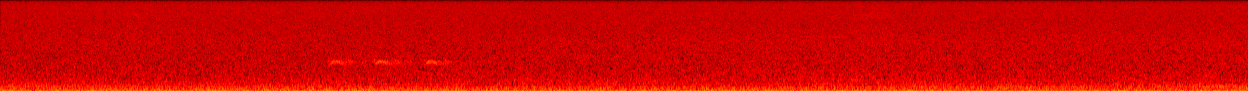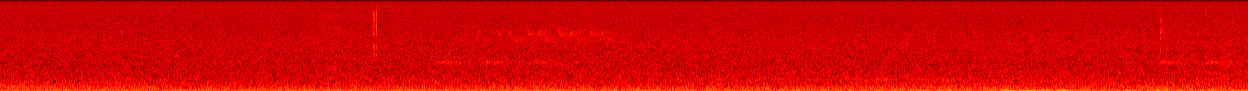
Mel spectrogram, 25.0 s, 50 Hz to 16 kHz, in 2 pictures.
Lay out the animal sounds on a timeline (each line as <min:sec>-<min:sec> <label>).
0:02.9-0:04.8 American Crow (Corvus brachyrhynchos)
0:16.9-0:18.9 Ovenbird (Seiurus aurocapilla)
